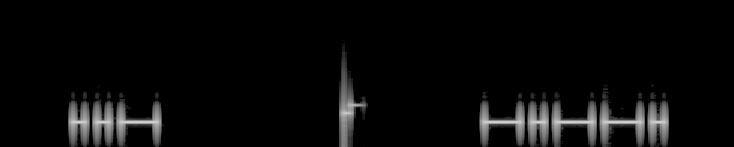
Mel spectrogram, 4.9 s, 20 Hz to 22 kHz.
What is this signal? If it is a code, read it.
Morse code, heard as a keyed tone, about 15 wpm, 700 Hz. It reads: U <KN>
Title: Single Character (Letter:Number:Punctuation:Prosign) Alt 15wpm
